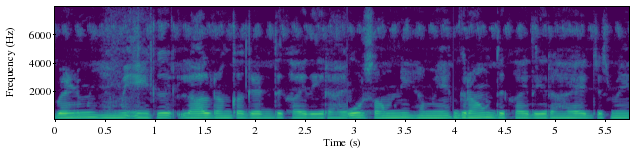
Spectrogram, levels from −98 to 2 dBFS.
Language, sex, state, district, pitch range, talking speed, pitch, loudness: Hindi, male, Maharashtra, Nagpur, 140-145 Hz, 220 wpm, 145 Hz, -35 LUFS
